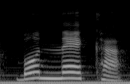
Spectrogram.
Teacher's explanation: É a sílaba tônica. Boneca, o né é a sílaba tônica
